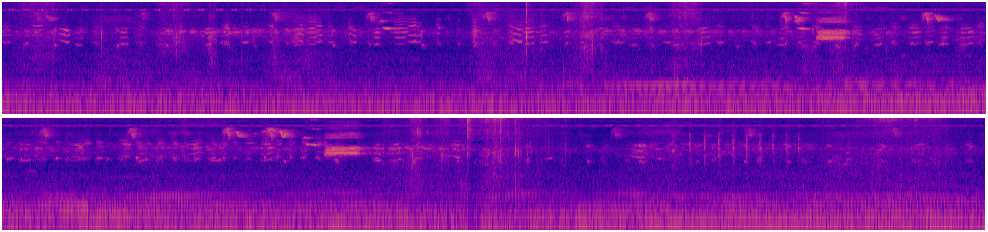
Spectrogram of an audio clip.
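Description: Birds chirping and calling in short phrases and trills at intervals, with scattered light clicks and one sharp knock about twenty-two seconds in.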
